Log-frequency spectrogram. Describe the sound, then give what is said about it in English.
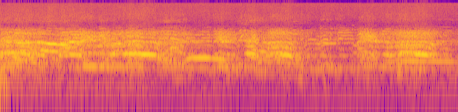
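A large group of troops and officers cheering and shouting together as their commander reaches his horse, a loud sustained roar of many voices with rising and falling swells, continuous throughout. “Through the pain that burned your nerves and punished your heart, you reached the horse and heard them cheer.”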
